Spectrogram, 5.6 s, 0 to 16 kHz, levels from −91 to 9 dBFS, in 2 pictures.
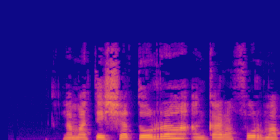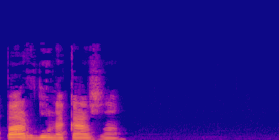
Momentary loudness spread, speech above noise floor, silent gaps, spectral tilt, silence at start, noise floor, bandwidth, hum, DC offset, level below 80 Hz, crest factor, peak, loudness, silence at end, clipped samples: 9 LU; 52 dB; none; -4 dB/octave; 0.65 s; -74 dBFS; 11.5 kHz; none; under 0.1%; -74 dBFS; 20 dB; -4 dBFS; -22 LUFS; 1.55 s; under 0.1%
